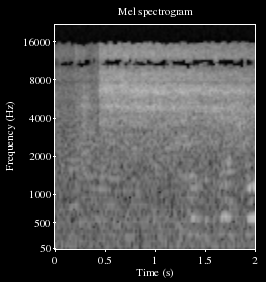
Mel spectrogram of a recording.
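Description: A steady hiss that starts suddenly about half a second in and stops about a second and a half later, over background chatter.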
